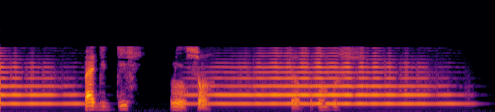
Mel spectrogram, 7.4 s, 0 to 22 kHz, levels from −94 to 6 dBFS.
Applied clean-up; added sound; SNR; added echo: neural mask model RNNoise.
